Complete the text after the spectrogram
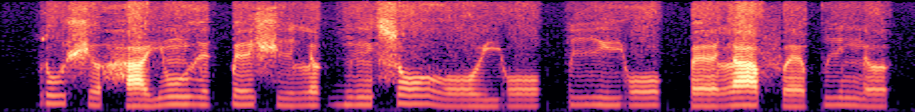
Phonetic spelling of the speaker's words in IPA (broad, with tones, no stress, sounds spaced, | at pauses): ɾ u˦ ʃ ə˨ h a˨ j ũ˦ ɣ e˧ k͡p e˧ ʃ i˨ l ə˨˦ ɡ͡b ĩ˧ s o˦ ɣ oː˨ j oː˨ k͡p iː˦ j oː˦ k͡p ɛ˧ l a˦ f ɛ˨ p i˦ n ə˧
